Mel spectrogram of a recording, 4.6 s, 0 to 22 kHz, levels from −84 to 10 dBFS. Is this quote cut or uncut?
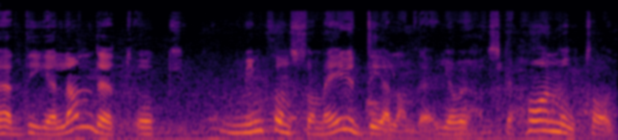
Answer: uncut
